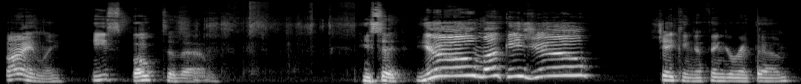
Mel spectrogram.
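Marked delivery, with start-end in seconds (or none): 4.2-6.0 peddler demanding caps. Acted.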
